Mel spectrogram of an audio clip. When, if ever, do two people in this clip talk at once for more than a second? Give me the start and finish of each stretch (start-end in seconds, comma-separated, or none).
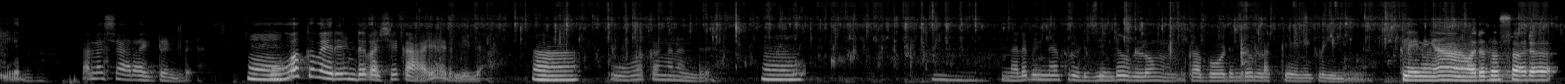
none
